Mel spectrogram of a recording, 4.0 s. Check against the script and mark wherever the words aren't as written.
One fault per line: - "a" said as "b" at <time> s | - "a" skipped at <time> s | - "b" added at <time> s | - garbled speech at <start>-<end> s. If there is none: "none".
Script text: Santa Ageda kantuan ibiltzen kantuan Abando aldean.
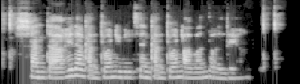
none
